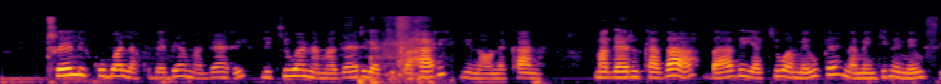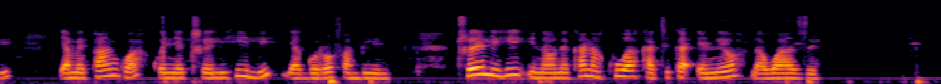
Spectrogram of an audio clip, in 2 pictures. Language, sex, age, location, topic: Swahili, female, 18-24, Kisii, finance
